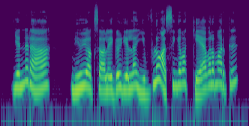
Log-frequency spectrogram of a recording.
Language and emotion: Tamil, disgusted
